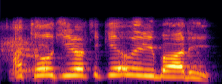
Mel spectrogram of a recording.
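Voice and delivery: put-on podcast host hamming up young John scolding the Terminator; young John Connor impression. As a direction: pitch it up like a scolding boy. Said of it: "[name]'s impressions there".

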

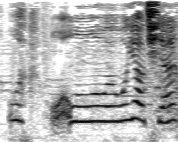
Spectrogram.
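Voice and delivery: high, stammering mock fright; hammed-up terrified stutter; pretending to be scared. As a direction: play along, badly frightened. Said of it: "还装作很害怕的样子说".

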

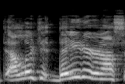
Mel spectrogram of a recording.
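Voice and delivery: ordinary delivery

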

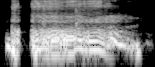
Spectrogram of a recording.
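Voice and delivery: a laugh you try to hold back. Real, not acted. Nurse reading a funny comment, suppressed laugh.

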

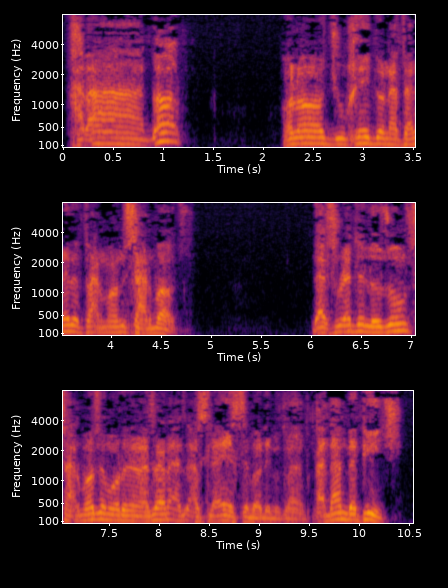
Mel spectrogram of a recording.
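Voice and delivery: high barked military command; a soldier's sudden parade-ground shout. A narrator's reading. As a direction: yell it like a drill sergeant gone mad. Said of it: "فریاد کشید".

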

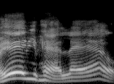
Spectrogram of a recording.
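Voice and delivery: high, sly eager announcement; scheming excitement. Retold or imitated. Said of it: "มีแผนโผล่ขึ้นมา".

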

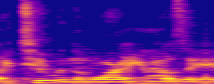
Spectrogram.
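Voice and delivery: normal talking voice

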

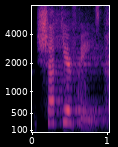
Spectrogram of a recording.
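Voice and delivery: loud, punchy comeback; mock sharp retort. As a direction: tell off the know-it-all for laughs. Mock retort to TikTok corrector. (pabirong malakas na pambabara)

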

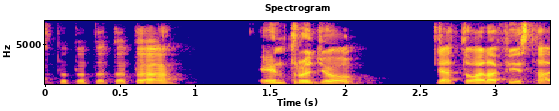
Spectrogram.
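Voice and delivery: ordinary talk

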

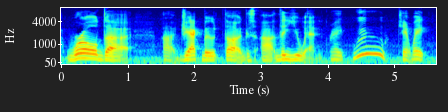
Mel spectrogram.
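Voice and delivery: ordinary talk

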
